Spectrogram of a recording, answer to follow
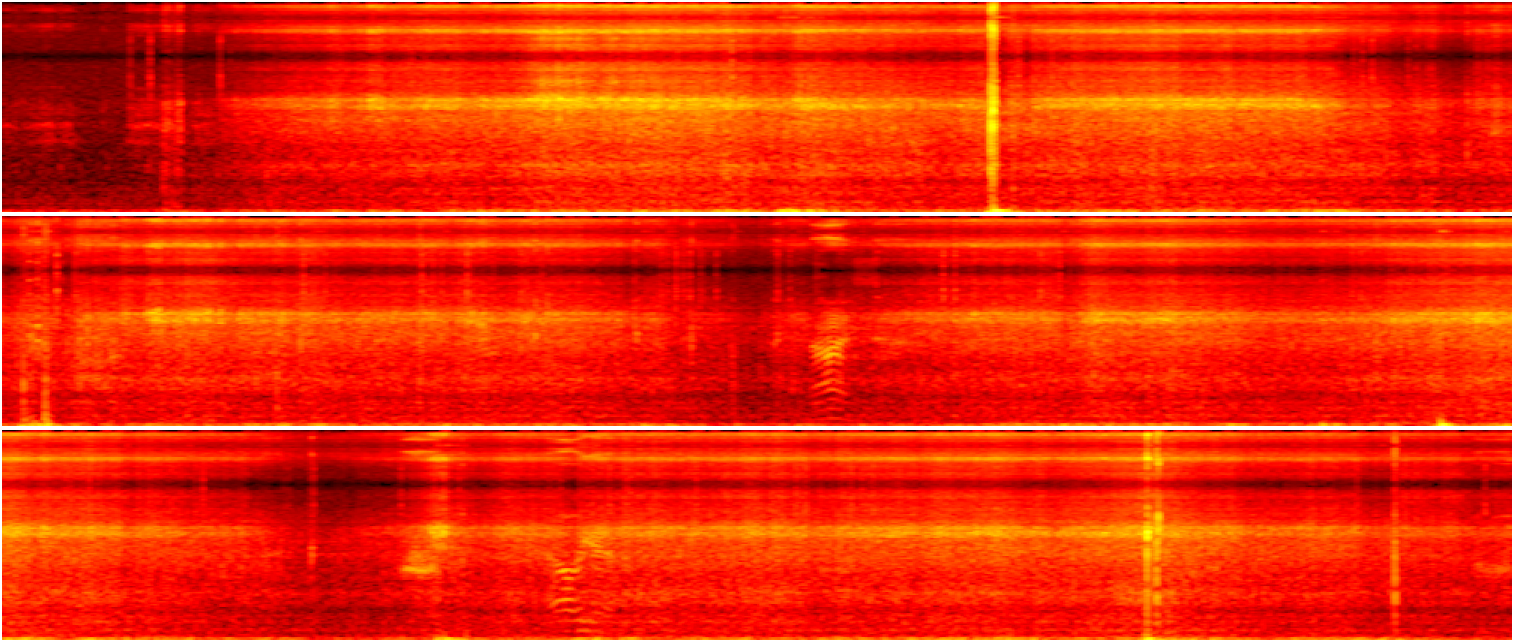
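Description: Wind buffeting a helmet camera's microphone and the rattle of a downhill mountain bike riding over dirt, with four sharp thumps from jump landings and bumps spread through.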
